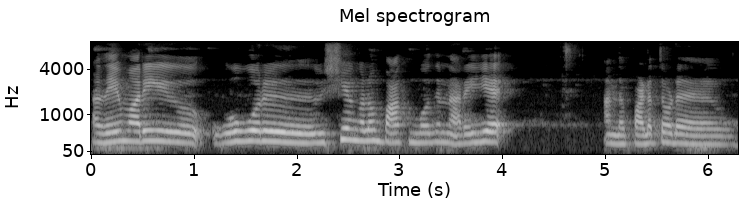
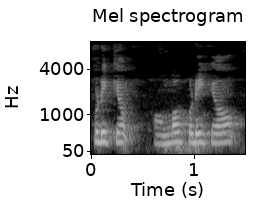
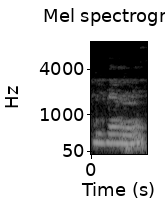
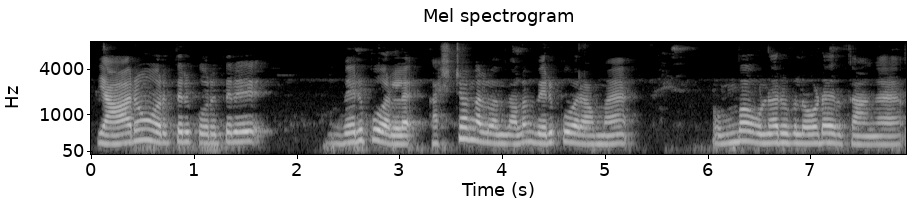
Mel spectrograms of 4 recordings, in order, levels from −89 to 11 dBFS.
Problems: constant background noise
